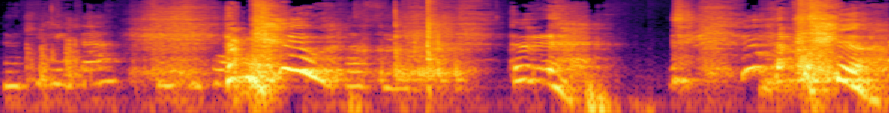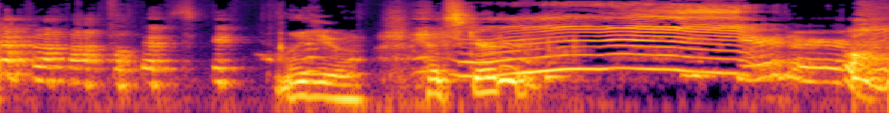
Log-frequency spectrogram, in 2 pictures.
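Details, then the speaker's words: A parent's loud sneeze amid room talk startles their young daughter, who breaks into crying; an ordinary sneeze. "sorry I'm sorry I just sneezed"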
